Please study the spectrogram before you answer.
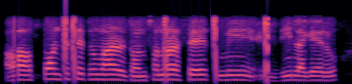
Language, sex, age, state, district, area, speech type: Assamese, male, 18-30, Assam, Nalbari, rural, conversation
